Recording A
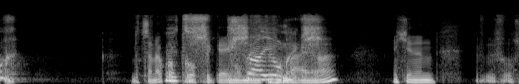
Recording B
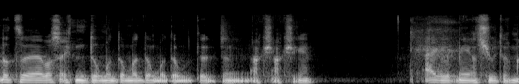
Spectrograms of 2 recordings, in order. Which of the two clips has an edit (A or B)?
B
